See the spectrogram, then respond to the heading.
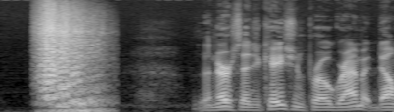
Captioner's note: deep swooshing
